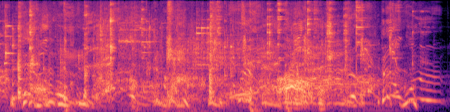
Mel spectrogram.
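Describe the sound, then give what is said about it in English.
A dense, layered crowd of people gagging and retching over one another, made from office coworkers recorded gagging in many different ways and pieced together, with wet choking noises, sharp clicks and throaty bursts running continuously at a fairly loud level before cutting off abruptly. “So I grabbed a bunch of people around the office, and we recorded ourselves gagging in lots of different ways. And then I kind of pieced it all together into a crowd.”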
